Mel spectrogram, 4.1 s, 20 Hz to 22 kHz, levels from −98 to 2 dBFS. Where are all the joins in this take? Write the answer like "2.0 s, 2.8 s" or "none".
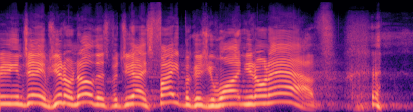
none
